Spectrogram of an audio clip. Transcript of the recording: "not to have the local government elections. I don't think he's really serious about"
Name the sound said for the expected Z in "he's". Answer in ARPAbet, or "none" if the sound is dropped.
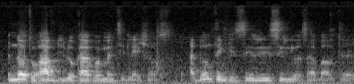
S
